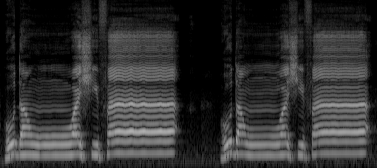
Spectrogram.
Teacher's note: اسی طرح یہاں دیکھیے گا آپ، اس لفظ پر حمزہ پر جو دو پیش کی تنوین ہے اسے ہم ساکن کر دیں گے، اسے ہم ڈراپ کر دیں گے اور اس حمزہ کو یہاں پیچھے والے حمزہ کے ساتھ ملا کر پڑھا جائے گا۔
